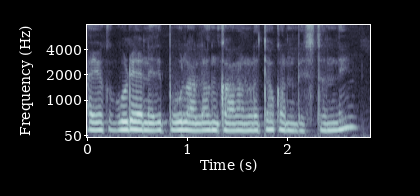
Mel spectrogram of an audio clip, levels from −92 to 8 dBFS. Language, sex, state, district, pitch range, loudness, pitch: Telugu, female, Telangana, Mahabubabad, 195-210 Hz, -14 LUFS, 200 Hz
